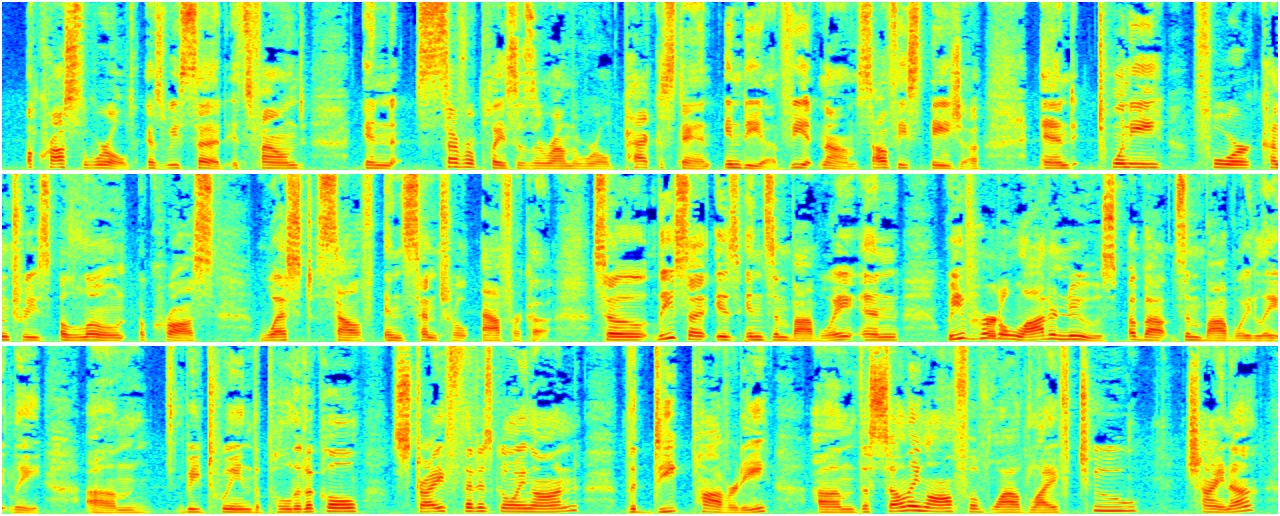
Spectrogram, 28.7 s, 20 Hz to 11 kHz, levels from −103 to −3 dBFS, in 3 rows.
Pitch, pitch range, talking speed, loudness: 190 Hz, 170-215 Hz, 135 wpm, -16 LUFS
